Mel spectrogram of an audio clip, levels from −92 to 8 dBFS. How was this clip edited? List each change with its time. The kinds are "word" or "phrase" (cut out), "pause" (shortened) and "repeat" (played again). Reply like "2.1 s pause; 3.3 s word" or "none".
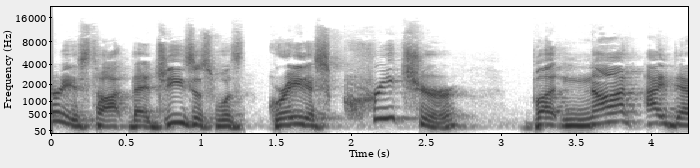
1.3 s word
